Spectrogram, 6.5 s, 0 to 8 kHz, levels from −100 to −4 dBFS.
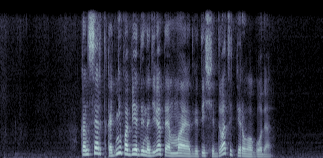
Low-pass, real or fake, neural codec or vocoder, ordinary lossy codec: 7.2 kHz; real; none; none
